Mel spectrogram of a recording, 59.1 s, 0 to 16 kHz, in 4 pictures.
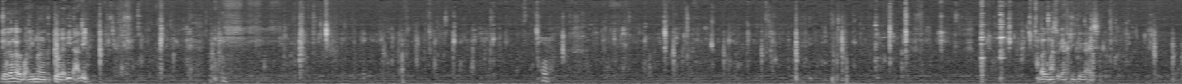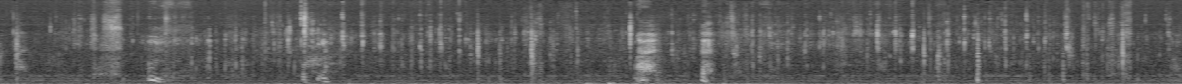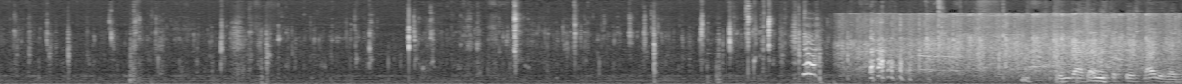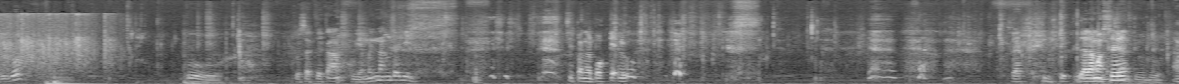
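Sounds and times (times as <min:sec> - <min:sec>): people chewing: 0:01.1 - 0:48.0, 0:52.3 - 0:57.7.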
